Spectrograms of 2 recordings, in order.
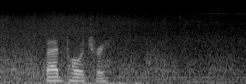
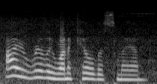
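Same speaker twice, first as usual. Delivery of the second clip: high pixie grumble; 6 semitones higher than usual. Acted. Player fed up with the rhyming wisp, high pixie voice. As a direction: pitch it up into a pixie's aside. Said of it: "pixie voice when I'm not in character".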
